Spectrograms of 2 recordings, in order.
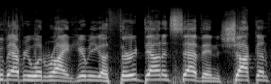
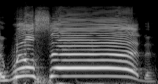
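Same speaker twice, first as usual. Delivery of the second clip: very high, all-out scream; 11 semitones higher, 4 dB louder than usual. Calling a football play, screaming the name like in Cast Away. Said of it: "start screaming like this is Castaway".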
